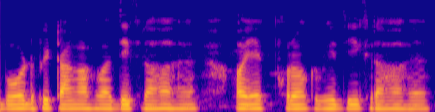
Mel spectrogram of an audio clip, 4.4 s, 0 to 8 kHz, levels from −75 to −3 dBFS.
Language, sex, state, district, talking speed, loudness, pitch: Hindi, male, Jharkhand, Palamu, 195 wpm, -20 LUFS, 110 Hz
